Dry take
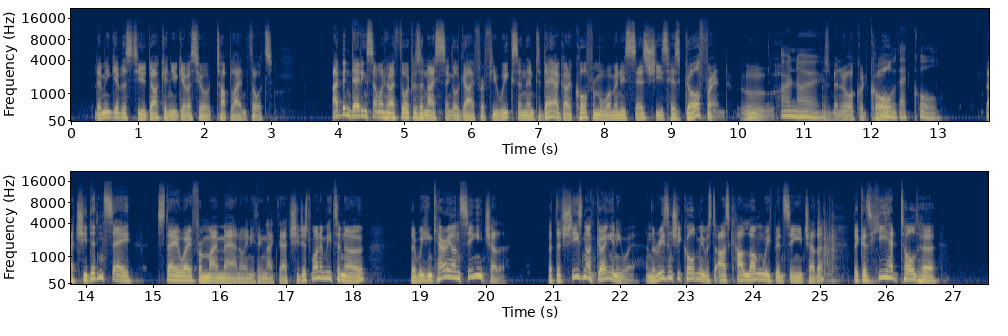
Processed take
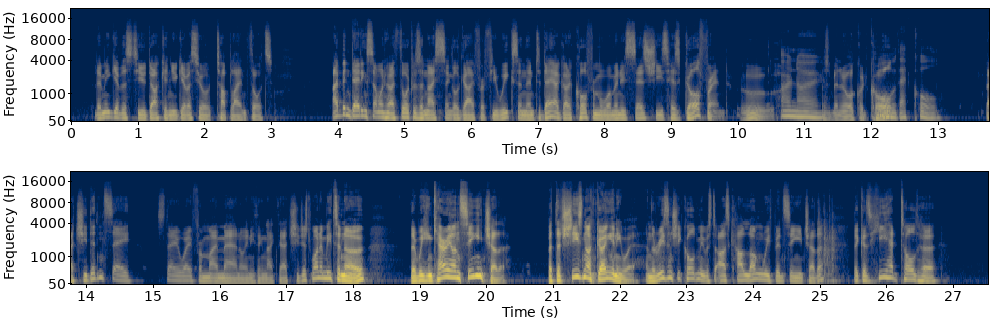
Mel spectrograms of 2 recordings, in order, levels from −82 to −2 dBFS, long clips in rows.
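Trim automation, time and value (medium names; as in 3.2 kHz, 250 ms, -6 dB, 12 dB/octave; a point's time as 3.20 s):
13.83 s -4 dB
15.15 s -17 dB
16.03 s -6 dB
17.20 s -6 dB
17.86 s +7 dB
22.29 s +7 dB
22.92 s -3.5 dB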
